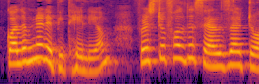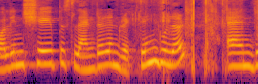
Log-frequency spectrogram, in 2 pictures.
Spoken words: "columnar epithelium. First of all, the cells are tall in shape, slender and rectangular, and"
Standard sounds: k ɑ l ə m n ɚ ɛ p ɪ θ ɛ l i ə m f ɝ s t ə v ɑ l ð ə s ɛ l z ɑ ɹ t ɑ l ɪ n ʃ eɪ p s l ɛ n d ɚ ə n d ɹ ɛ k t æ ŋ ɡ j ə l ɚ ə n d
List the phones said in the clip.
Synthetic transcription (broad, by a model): k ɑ l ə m n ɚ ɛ p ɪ t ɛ l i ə m f ɝ s t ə f ɑ l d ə s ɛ l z ɑ ɹ t ɑ l ɪ n ʃ eɪ p s l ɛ n d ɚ ə n d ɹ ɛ k t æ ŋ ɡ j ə l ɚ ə n d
